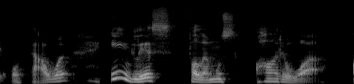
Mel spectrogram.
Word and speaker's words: Ottawa: Em inglês, falamos Ottawa. Nota que esse T duplo você vai pronunciar como se fosse um R de caro, de arara.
